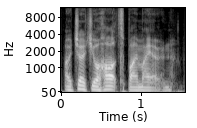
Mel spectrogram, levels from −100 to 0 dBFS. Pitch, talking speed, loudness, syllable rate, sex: 120 Hz, 270 wpm, -18 LUFS, 5.8 syllables/s, male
